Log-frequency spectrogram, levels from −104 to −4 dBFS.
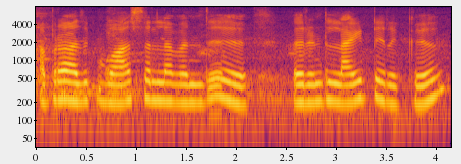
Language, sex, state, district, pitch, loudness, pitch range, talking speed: Tamil, female, Tamil Nadu, Kanyakumari, 210 Hz, -17 LUFS, 200-225 Hz, 100 wpm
